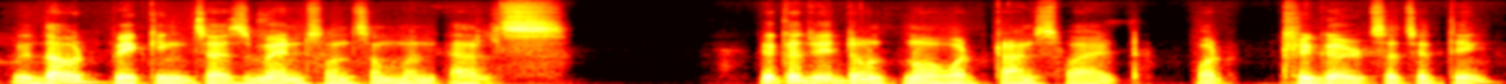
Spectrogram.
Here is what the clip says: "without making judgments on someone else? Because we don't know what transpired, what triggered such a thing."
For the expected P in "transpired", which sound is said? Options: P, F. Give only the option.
F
